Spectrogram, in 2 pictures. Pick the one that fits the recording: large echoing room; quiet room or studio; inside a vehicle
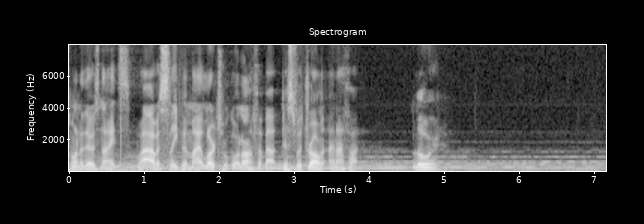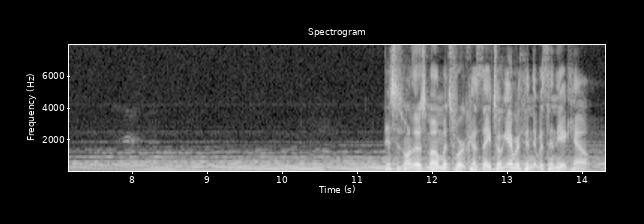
large echoing room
